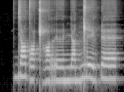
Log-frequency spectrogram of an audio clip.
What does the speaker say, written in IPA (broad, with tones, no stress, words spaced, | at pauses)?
dʲa˦dˤɵ˨ɡ͡ǁɑ˨rɘː˨ nʲɑ˨nʲŋ͡ǁe˦˨lʲ ɗɛː˦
